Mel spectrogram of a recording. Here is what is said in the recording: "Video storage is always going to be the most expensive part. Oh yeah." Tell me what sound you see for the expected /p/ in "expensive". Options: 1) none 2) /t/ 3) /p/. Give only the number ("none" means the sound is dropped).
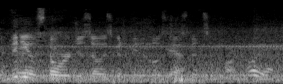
1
